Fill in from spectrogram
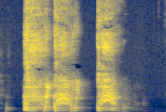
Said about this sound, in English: You're going to have to excuse me if I cough a little bit here this evening.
